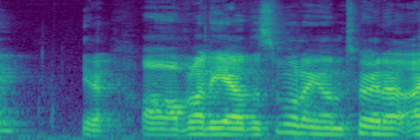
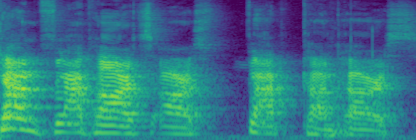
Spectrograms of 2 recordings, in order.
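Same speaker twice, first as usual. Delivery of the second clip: put-on Irish priest voice, louder; 4 dB louder than usual. Answering a question put to the special guest, Father Jack voice. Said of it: "whenever I say the word arse, I have to pronounce it like Father Jack".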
